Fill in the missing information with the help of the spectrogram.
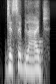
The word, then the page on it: disoblige: Indian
